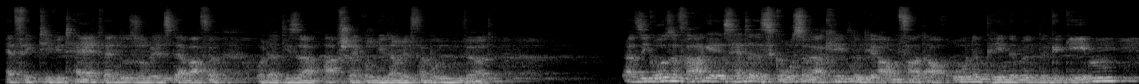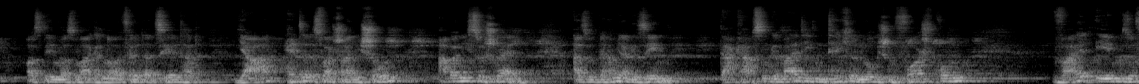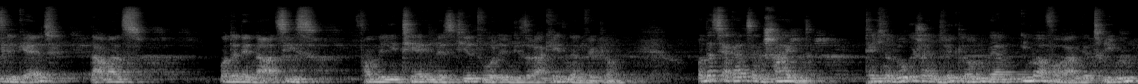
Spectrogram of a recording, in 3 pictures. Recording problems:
off-mic speech; far
echo of what is said; noticeable; throughout; 250 ms later, 15 dB below the speech
room echo; slight; dies away in 0.4 s

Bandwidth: 15.5 kHz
